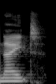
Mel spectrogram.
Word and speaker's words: knight: Because—so one way is that all these silent letters that we see, things like the K in knight, the W in two, the N in condemn.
